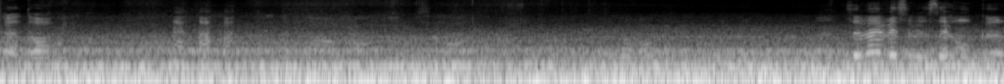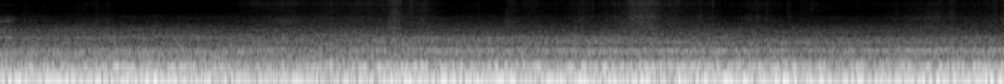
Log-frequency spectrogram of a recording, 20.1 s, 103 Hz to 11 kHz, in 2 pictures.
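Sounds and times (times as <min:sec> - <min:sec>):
road and engine drone inside car: 0:00.0 - 0:20.0.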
